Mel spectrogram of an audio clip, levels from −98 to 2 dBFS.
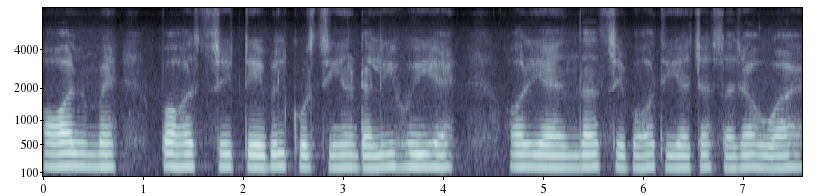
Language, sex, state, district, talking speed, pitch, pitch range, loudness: Hindi, female, Uttar Pradesh, Jyotiba Phule Nagar, 150 wpm, 170 Hz, 165-175 Hz, -19 LUFS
